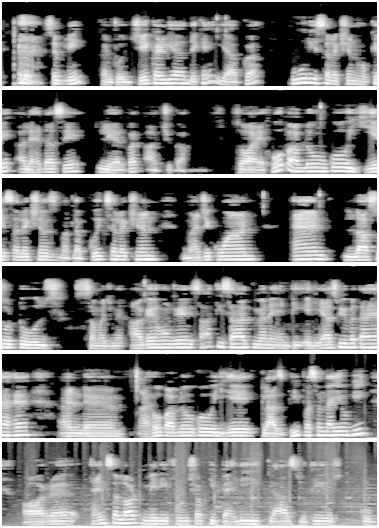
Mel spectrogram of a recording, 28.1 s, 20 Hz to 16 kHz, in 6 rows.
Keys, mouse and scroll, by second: 2.6 click, 8.5-16.8 drag.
